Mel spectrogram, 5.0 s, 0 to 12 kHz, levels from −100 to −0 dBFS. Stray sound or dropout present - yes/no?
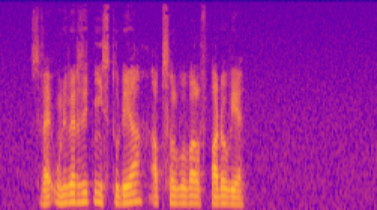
no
